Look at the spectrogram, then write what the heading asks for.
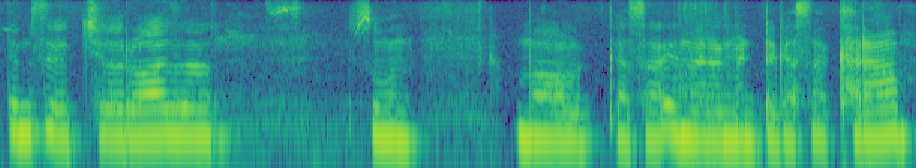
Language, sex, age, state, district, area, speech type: Kashmiri, female, 18-30, Jammu and Kashmir, Kupwara, rural, spontaneous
